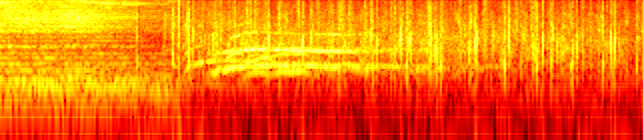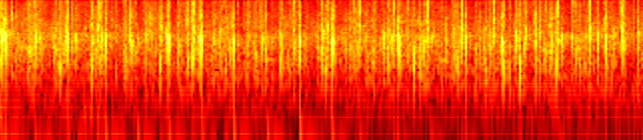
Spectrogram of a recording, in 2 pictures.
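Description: Orchestral program music for a figure-skating free skate stops abruptly about a second in, and an arena audience breaks into steady applause, with a few cheers just after the music ends.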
